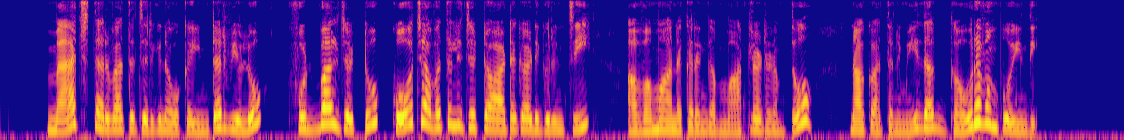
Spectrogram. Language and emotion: Telugu, disgusted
